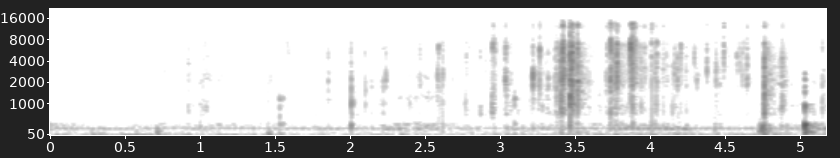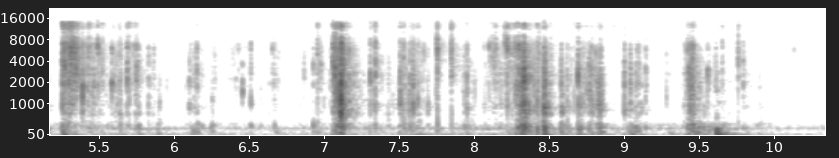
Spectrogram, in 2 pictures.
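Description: Shiny foil booster pack wrapper for trading cards crinkling and tearing as it is ripped open by hand. It comes as a run of irregular sharp crackles and snaps starting about two seconds in.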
